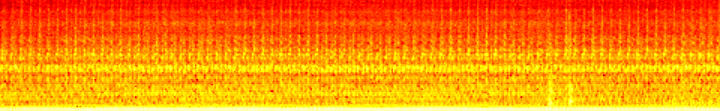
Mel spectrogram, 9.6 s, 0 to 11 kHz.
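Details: 1998 Mitsubishi DSM (Eclipse/Talon, 420A) at steady idle with a light, somewhat uneven bottom-end knock about three per second under the engine note; owner suspects a rod bearing, unconfirmed.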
